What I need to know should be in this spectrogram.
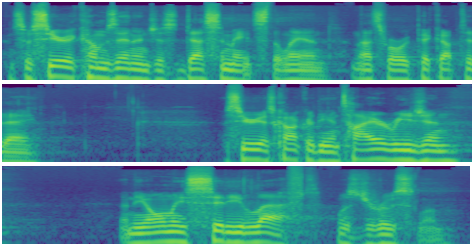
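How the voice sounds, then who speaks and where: A man's voice: fairly low pitch, steady tone, normal speed, gravelly, darkish tone. A man preaching a sermon as pastor, teaching through scripture in a casual, conversational way with joking asides. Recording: long reverb of a large hall.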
